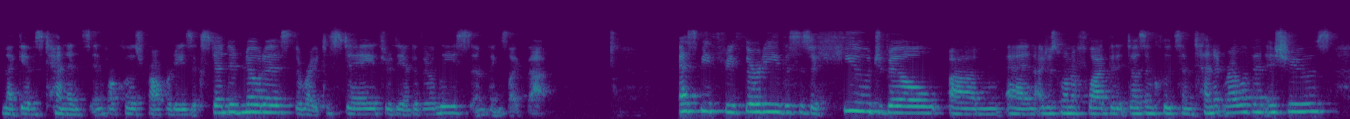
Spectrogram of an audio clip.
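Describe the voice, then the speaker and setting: Speaking at a fairly quick pace, a woman sounds somewhat breathy. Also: medium pitch for a woman, ordinary pitch variation. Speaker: attorney. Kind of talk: lecture. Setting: video call. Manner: fast.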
